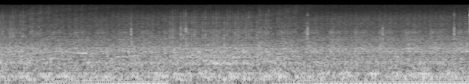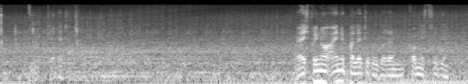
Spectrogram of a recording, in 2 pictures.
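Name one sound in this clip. A small engine hums steadily.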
